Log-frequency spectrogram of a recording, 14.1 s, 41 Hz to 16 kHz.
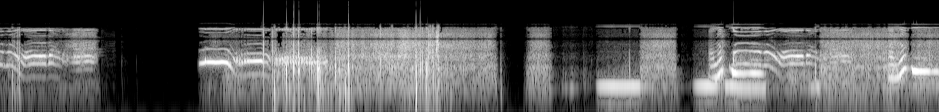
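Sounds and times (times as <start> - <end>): crackly hiss with clicks: 3.9 - 10.2, 12.1 - 13.7
noisy bursts: 4.1 - 14.0
steady low hum: 5.0 - 14.0
electronic toy chirpy call: 10.4 - 12.3.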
